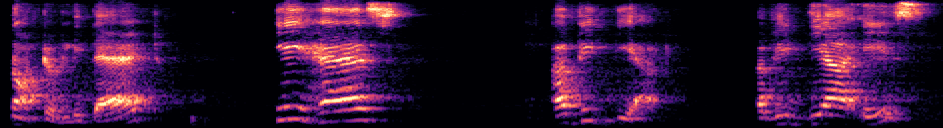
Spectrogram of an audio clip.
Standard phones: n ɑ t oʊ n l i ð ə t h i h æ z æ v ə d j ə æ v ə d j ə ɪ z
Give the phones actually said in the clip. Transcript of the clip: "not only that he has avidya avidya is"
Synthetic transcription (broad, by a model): n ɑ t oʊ l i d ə t h i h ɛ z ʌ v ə d j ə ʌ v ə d j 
